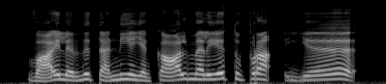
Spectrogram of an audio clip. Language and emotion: Tamil, disgusted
